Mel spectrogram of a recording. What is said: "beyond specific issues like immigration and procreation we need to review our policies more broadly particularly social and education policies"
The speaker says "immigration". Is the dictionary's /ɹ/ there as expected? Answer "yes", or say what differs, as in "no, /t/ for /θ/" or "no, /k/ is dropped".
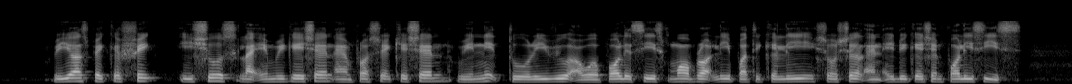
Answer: no, /ɹ/ is dropped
